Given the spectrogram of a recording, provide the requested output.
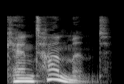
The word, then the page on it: cantonment: British English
